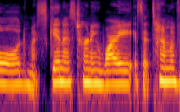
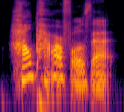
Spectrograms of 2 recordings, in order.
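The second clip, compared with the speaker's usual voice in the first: choked-up voice catching, on the verge of tears; 2 semitones higher than usual. Sharing a personal story with listeners, choking up. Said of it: "I'm about to cry".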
